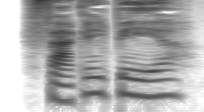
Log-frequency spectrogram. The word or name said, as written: fakkelbærer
